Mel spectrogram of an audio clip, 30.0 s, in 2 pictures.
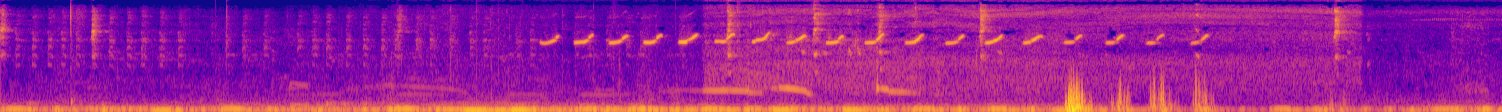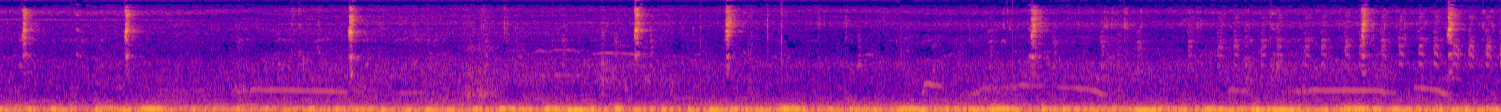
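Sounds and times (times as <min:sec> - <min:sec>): wind rumbling on microphone: 0:02.7 - 0:28.8
lower bird calls: 0:02.8 - 0:13.6
bird chirping: 0:03.0 - 0:12.2.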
